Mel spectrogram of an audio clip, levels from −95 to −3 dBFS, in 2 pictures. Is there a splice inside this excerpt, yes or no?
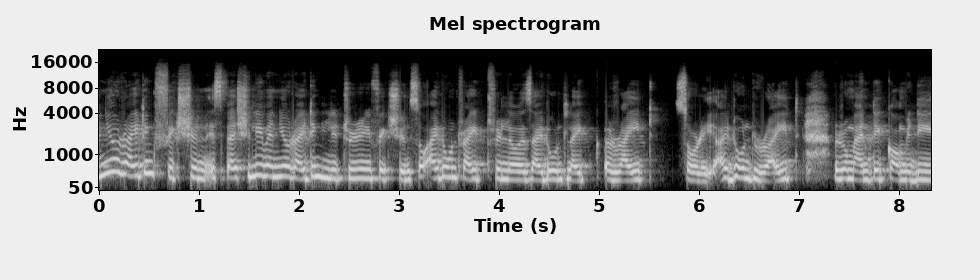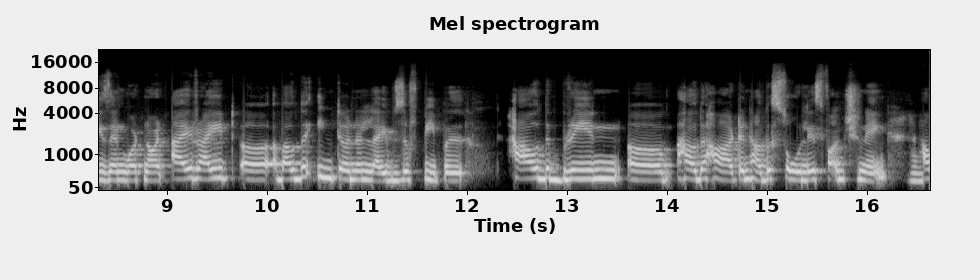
no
